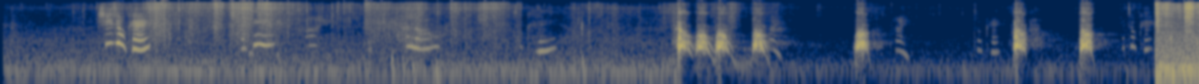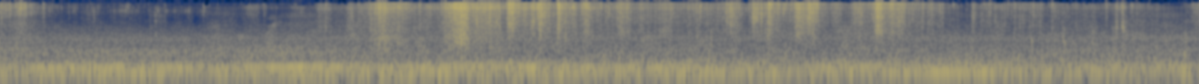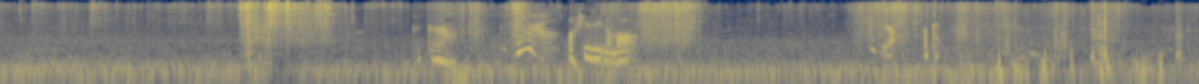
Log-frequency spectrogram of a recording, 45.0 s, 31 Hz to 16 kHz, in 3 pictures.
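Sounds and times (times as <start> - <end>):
dog barking: 8.4 - 9.7, 10.7 - 10.9, 12.6 - 13.7
steady low noise with rustling: 14.4 - 44.9.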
